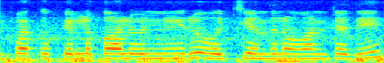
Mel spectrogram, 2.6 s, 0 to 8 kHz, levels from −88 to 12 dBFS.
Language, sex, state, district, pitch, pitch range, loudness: Telugu, female, Andhra Pradesh, Srikakulam, 230 Hz, 225-235 Hz, -14 LUFS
